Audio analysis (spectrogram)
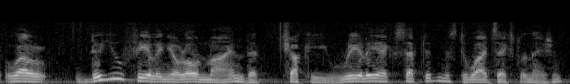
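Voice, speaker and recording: An actor playing a formal child psychologist in a radio soap opera, probing gently and deliberately. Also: male voice, medium pitch, lively intonation, slight background noise, lightly acted. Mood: calm, probing. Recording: muffled old radio recording.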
